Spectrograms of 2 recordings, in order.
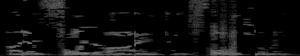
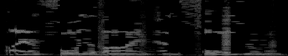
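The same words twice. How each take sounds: First: It is said in a calm, plain way. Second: It is said with a commanding, authoritative tone.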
